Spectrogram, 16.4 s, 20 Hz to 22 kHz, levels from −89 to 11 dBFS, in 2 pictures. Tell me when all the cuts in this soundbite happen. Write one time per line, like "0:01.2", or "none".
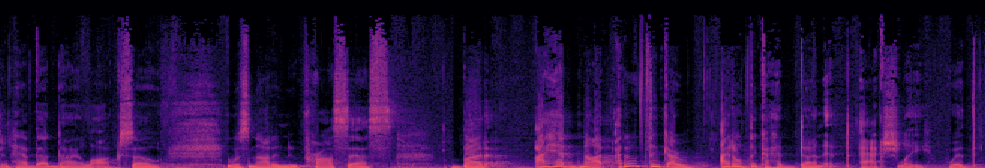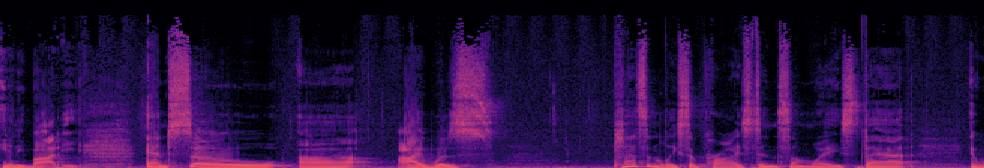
0:13.2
